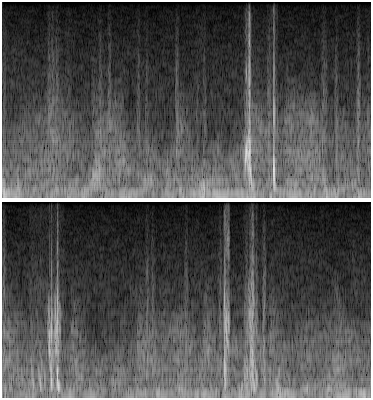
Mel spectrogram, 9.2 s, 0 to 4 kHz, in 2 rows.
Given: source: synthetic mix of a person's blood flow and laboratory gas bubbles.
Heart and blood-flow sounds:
Doppler ultrasound of blood flow; subclavian vein
3.01-3.17 s: bubbles
3.35-3.45 s: bubbles
4.95-5.38 s: bubbles
7.38-7.46 s: bubbles
7.63-7.82 s: bubbles
From the record:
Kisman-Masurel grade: 123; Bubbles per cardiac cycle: 1 to 2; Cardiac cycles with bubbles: 10 to 50%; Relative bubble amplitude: loud (0.450 to 0.775); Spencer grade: 2 (many but less than half of the cardiac periods contain bubble signals, singularly or in groups); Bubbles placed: anywhere in the cardiac cycle

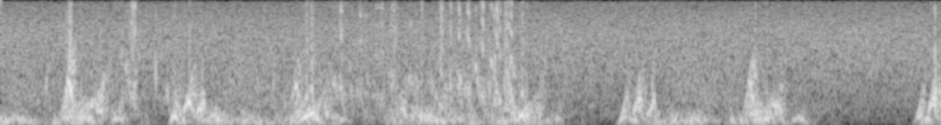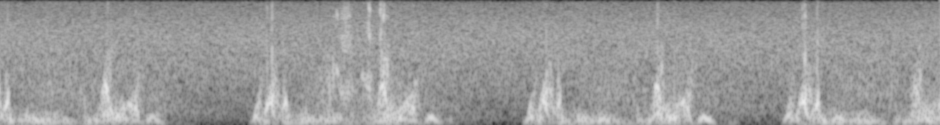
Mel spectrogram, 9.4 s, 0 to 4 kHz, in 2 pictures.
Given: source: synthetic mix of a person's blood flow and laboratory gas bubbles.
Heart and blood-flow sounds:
Doppler ultrasound of blood flow; precordium
0.54-1.03 s: bubbles
1.55-2.60 s: bubbles
6.28-6.79 s: bubbles
From the record:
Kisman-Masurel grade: 221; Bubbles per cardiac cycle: several, 3 to 8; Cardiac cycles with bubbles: 10 to 50%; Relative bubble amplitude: barely perceptible (0.100 to 0.250); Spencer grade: 2 (many but less than half of the cardiac periods contain bubble signals, singularly or in groups); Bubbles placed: anywhere in the cardiac cycle

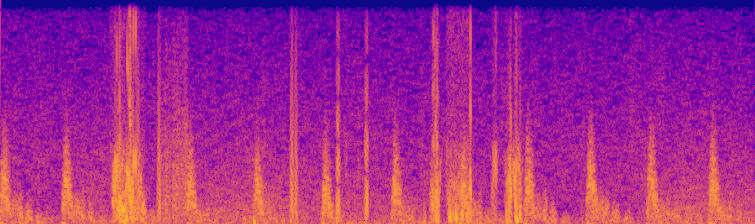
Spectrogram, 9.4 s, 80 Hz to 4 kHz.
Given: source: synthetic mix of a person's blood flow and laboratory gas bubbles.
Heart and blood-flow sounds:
Doppler ultrasound of blood flow; subclavian vein
1.38-1.83 s: bubbles
5.36-5.52 s: bubbles
5.57-5.92 s: bubbles
6.14-6.23 s: bubbles
6.29-6.54 s: bubbles
From the record:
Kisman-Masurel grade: 222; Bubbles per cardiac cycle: several, 3 to 8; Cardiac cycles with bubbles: 10 to 50%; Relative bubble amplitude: moderate (0.250 to 0.450); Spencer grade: 2 (many but less than half of the cardiac periods contain bubble signals, singularly or in groups); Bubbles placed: anywhere in the cardiac cycle

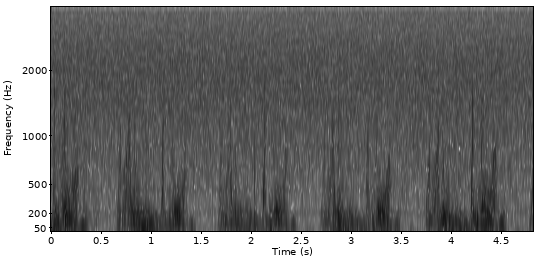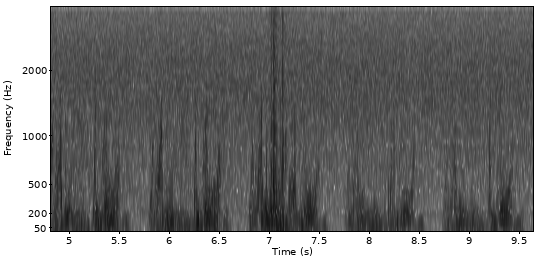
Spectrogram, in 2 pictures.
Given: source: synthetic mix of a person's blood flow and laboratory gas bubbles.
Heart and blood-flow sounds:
Doppler ultrasound of blood flow; precordium
6.99-7.29 s: bubbles
From the record:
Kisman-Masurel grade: 213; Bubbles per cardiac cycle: several, 3 to 8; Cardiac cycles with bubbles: 1 to 10%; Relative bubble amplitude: loud (0.450 to 0.775); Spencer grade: 1 (occasional bubble signal discernible with the cardiac motion signal, with majority of cardiac periods free of bubbles); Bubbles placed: only in the low amplitude regions of the cardiac cycle

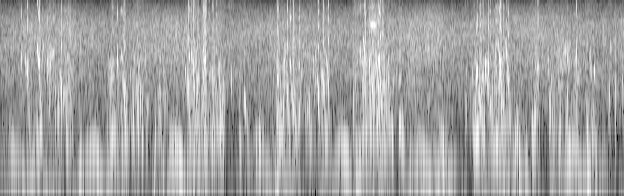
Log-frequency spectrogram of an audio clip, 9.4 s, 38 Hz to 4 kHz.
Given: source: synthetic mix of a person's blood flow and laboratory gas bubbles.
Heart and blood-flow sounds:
Doppler ultrasound of blood flow; precordium
0.00-0.08 s: bubbles
0.28-0.48 s: bubbles
0.51-1.15 s: bubbles
1.57-2.26 s: bubbles
2.29-2.53 s: bubbles
2.75-3.51 s: bubbles
3.55-3.75 s: bubbles
4.11-4.97 s: bubbles
5.26-6.09 s: bubbles
6.96-7.68 s: bubbles
7.94-8.12 s: bubbles
8.18-8.72 s: bubbles
8.75-8.95 s: bubbles
9.10-9.26 s: bubbles
9.29-9.38 s: bubbles
From the record:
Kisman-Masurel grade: 444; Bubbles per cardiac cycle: continuous sound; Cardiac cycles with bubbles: 100%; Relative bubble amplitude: maximal (0.775 to 0.999); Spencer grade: 4 (maximum detectable bubble signal sounding continuously throughout systole and diastole of every cardiac period, and overriding the amplitude of the normal cardiac signals); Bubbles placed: only in the low amplitude regions of the cardiac cycle

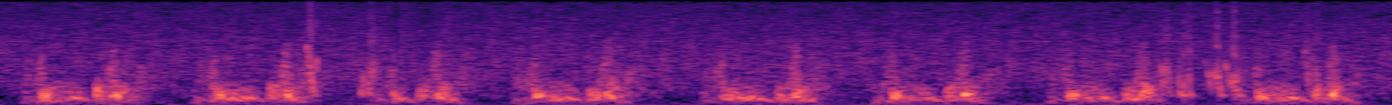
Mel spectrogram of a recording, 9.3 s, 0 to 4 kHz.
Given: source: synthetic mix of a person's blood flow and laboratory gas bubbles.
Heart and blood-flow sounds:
Doppler ultrasound of blood flow; precordium
1.98-2.15 s: bubbles
2.38-2.53 s: bubbles
7.72-7.98 s: bubbles
8.03-8.32 s: bubbles
8.69-8.83 s: bubbles
From the record:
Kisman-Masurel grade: 221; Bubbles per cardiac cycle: several, 3 to 8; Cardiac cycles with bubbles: 10 to 50%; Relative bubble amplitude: barely perceptible (0.100 to 0.250); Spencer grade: 2 (many but less than half of the cardiac periods contain bubble signals, singularly or in groups); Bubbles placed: only in the low amplitude regions of the cardiac cycle

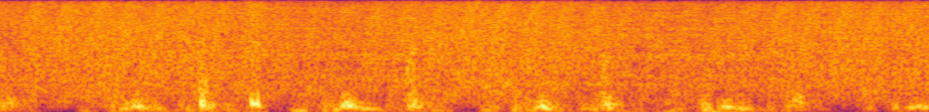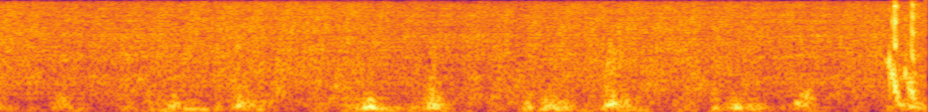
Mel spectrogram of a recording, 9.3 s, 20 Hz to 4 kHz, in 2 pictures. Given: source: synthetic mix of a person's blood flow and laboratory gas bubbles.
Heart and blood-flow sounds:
Doppler ultrasound of blood flow; precordium
0.99-1.08 s: bubbles
1.24-1.35 s: bubbles
9.09-9.29 s: bubbles
From the record:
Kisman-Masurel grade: 123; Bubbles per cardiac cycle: 1 to 2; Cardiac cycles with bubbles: 10 to 50%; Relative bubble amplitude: loud (0.450 to 0.775); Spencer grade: 2 (many but less than half of the cardiac periods contain bubble signals, singularly or in groups); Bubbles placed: only in the low amplitude regions of the cardiac cycle

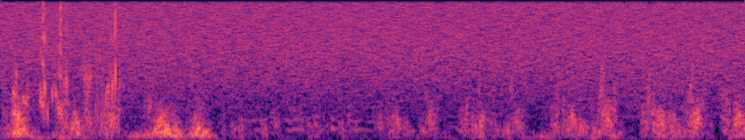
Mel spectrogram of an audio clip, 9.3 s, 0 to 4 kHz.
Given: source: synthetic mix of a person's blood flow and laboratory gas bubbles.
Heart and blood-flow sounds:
Doppler ultrasound of blood flow; precordium
0.47-0.87 s: bubbles
1.01-1.50 s: bubbles
From the record:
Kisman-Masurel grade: 222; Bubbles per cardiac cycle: several, 3 to 8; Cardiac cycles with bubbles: 10 to 50%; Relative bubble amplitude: moderate (0.250 to 0.450); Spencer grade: 2 (many but less than half of the cardiac periods contain bubble signals, singularly or in groups); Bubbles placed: only in the low amplitude regions of the cardiac cycle

